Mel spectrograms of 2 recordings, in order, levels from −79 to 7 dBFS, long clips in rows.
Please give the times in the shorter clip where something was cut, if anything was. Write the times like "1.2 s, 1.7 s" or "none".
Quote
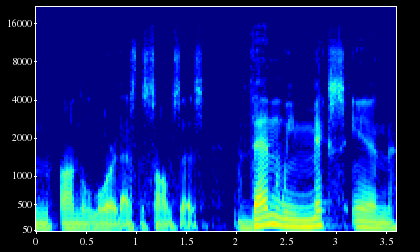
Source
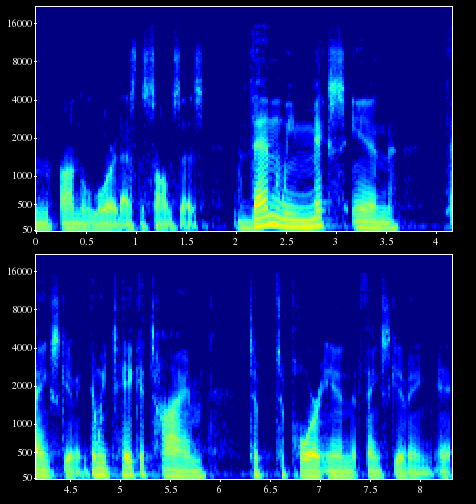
none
